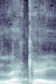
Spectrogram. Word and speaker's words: Lerche: That's Sondra, and then Leke is spelled Lerche.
